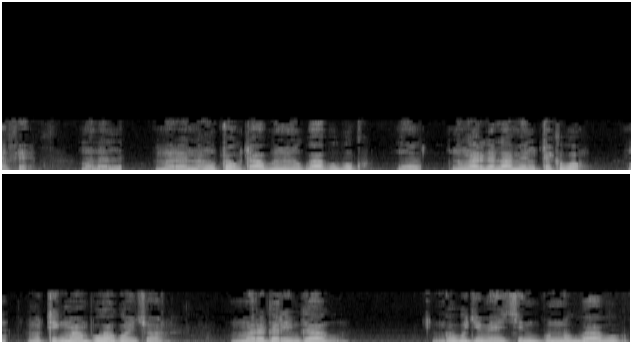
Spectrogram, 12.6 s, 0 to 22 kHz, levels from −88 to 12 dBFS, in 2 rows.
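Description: Vorbis compression, throughout the speech, likely causes the hissy, grainy texture. The encoder drops everything above 6.5 kHz and quantises the remaining treble so coarsely that fine detail turns to noise, which fits a heavily squeezed stream of roughly 18 kbps.

Pre-echo, from 2.43 to 2.46 s and from 6.75 to 6.77 s, puts a brief hiss of about 29 ms and 25 ms ahead of sharp attacks. The codec spreads quantisation noise across each transform block, so noise sized for the loud onset leaks backward and softens it.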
